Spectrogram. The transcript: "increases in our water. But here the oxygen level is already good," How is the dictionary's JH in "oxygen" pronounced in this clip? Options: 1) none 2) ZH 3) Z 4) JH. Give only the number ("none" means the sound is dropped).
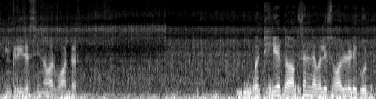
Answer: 1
